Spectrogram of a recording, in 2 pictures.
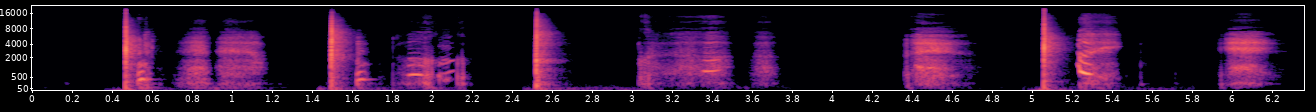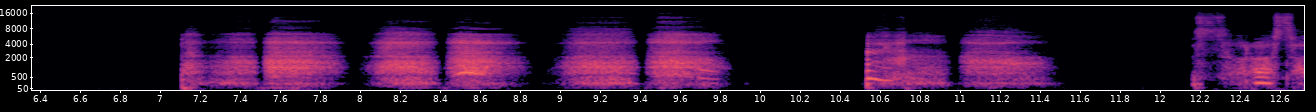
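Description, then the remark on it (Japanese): Several sharp slaps land at irregular intervals, interspersed with breathy sighs and soft gasps, with a short stretch of heavier breathing in the middle. “ほら、叩いて、寸止めクリチンポ、ビンタして。”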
